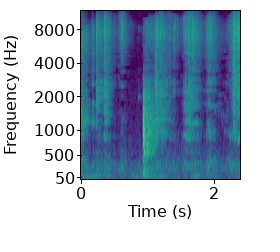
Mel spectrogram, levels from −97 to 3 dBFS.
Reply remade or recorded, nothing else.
recorded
